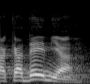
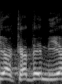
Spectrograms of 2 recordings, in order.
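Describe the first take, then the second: First: The stress is on the 'de' syllable. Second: The stress is not on the 'de' syllable. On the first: This is the Spanish pronunciation. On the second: This is the Portuguese pronunciation.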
